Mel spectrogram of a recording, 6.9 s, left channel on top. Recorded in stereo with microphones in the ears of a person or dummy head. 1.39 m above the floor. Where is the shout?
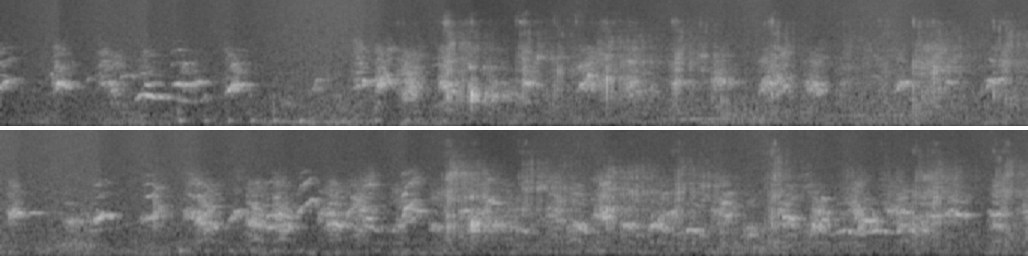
I don't hear a shout.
